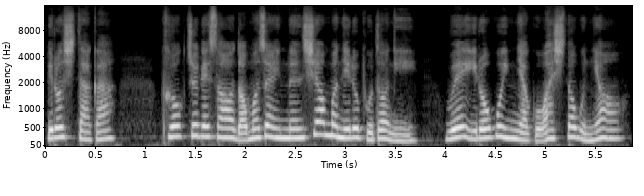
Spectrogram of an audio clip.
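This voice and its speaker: A woman's voice: on the high side, moderate pace, dark tone, dry recording. A woman narrating a first-person story with a dramatic, emotional telling.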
